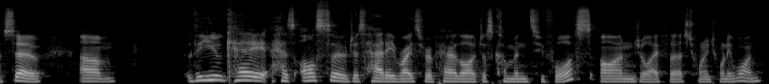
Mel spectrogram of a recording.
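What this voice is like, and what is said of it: Put-on English accent. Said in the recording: “I can legally use my English accent now”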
